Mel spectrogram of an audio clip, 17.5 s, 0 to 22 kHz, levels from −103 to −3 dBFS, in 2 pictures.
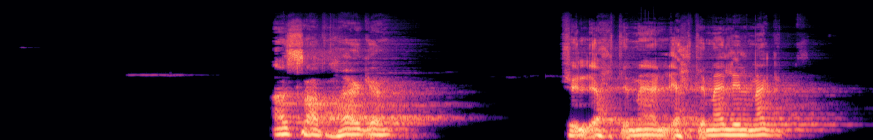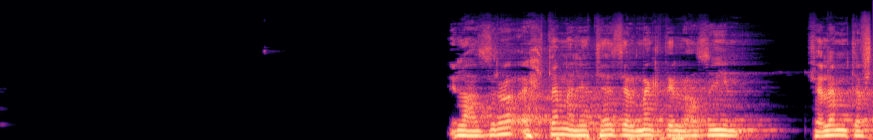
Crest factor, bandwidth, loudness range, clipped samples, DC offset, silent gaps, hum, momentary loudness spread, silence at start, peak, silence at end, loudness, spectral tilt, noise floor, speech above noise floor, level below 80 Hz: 16 dB; 10.5 kHz; 8 LU; under 0.1%; under 0.1%; 5.41-5.46 s, 8.89-11.36 s, 11.60-13.20 s; none; 15 LU; 2.75 s; 0 dBFS; 0 s; -13 LUFS; -7 dB/octave; -84 dBFS; 72 dB; -34 dBFS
